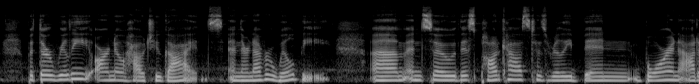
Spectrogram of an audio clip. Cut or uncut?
uncut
